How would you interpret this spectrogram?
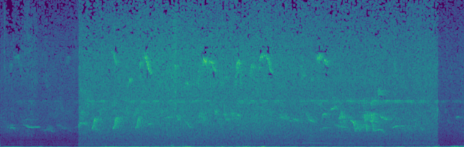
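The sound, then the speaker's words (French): A dense outdoor buzz of insects hums steadily throughout, with scattered faint bird chirps above it; no one speaks, and the scene is continuous. “Un bourdonnement après l'autre.”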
